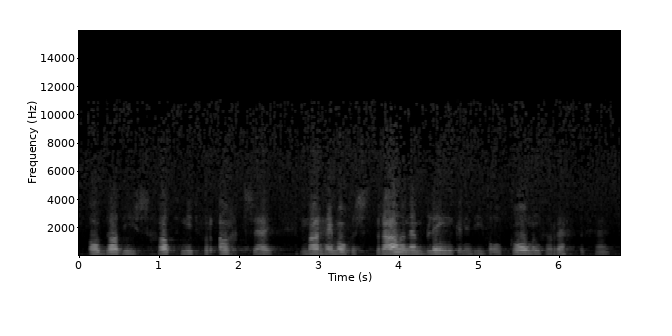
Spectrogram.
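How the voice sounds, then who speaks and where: A man with a husky voice, a pastor leading solemn prayer and liturgy in church, phrasing deliberately and repeating for emphasis. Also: on the high side. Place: church during a morning service. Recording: dull, muffled church service recording.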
